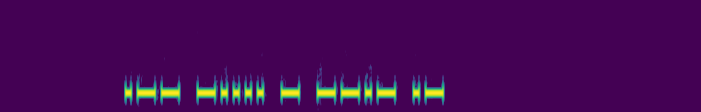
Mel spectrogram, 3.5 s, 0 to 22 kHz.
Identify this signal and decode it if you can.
Morse code, heard as a keyed tone, about 40 wpm, 700 Hz. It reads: W6TQA
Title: USA Call Signs - 5 Characters - 40wpm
